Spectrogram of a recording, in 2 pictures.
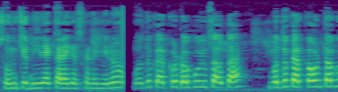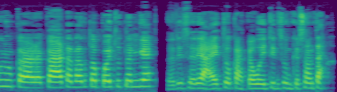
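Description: In a village comedy skit, a woman with a medium-pitched, steady, dark, natural voice plays an older rustic village man. He's a boastful failed candidate, scolding away in fast rustic banter.

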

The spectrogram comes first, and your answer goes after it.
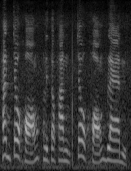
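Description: High-pitched man announcing formally. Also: animated, fairly quick, slight background noise, rough recording. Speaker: channel host. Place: outdoors in a coconut orchard.

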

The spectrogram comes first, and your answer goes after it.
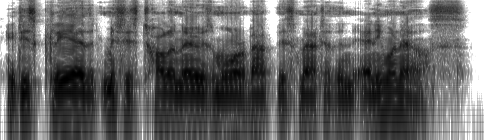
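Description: A man voicing a sharp, commanding male detective in an audiobook, with a brisk, authoritative manner. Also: lowish voice, steady tone, pitched above the performer's own voice, lightly acted. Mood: probing. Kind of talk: audiobook character acting.

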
